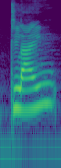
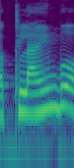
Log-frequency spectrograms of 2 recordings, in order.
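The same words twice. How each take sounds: First: क्लाइम ending on m, no b; क्लाइम with the final b left silent. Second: क्लाइंब with an audible b at the end; wrong sounded B. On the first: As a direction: say क्लाइम and stop on the m. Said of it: "पढ़ेंगे तो correct होगा". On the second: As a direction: say क्लाइंब, releasing a b after the m. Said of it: "क्लाइंब पढ़ेंगे तो गलत हो जाएगा". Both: Shown as a demonstration.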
